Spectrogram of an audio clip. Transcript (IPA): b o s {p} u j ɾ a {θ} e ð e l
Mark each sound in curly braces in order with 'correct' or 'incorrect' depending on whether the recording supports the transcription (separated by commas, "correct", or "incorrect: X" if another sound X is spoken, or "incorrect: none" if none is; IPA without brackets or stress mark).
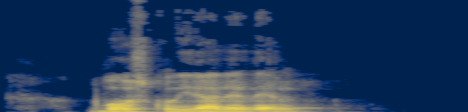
incorrect: k, incorrect: ð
